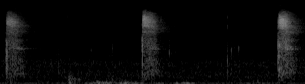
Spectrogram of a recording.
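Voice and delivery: crisp "T" like a racket hitting a ball; t sound. Shown as a demonstration. Teacher showing children the tennis ball t sound. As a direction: tap out "t" in short clicks. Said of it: "was the sound".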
